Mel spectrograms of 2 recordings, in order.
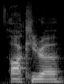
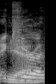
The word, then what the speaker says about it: Akira: whichever you prefer um the japanese pronunciation would be akira but but akira rolls off the tongue for if you're if you're speaking english um it uh i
